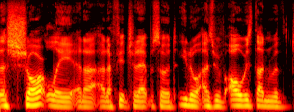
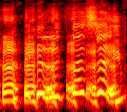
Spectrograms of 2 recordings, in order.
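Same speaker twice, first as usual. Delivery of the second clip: ordinary delivery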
